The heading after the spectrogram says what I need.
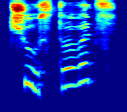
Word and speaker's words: чувствовать: Le V ne se prononce pas dans les combinaisons des consonnes V, S, T, V, чувствовать, здравствуйте et LVSTV, безмолвствовать.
